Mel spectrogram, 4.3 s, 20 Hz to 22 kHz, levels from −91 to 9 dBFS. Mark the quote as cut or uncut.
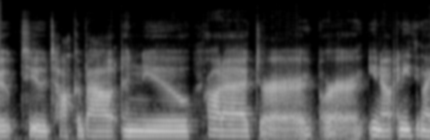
cut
